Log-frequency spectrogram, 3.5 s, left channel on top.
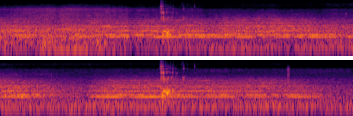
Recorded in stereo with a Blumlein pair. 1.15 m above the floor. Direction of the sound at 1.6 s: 15° right.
